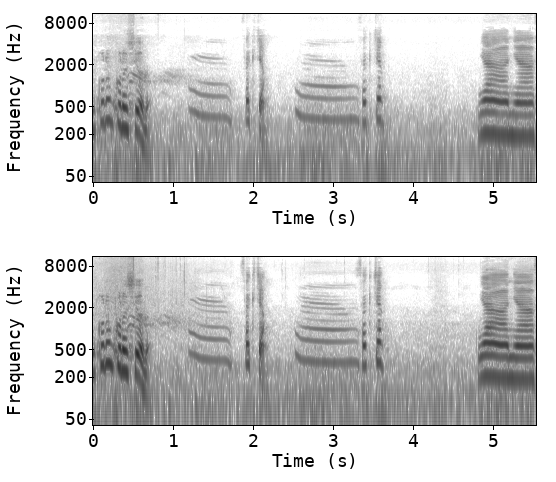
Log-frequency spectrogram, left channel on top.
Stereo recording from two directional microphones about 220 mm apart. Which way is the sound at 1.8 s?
40° right (ahead or behind).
